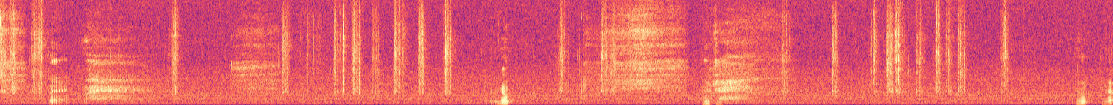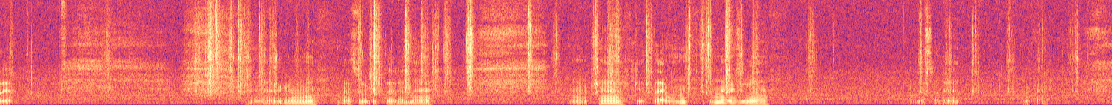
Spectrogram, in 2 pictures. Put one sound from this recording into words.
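A young man speaks now and then, close to a microphone.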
